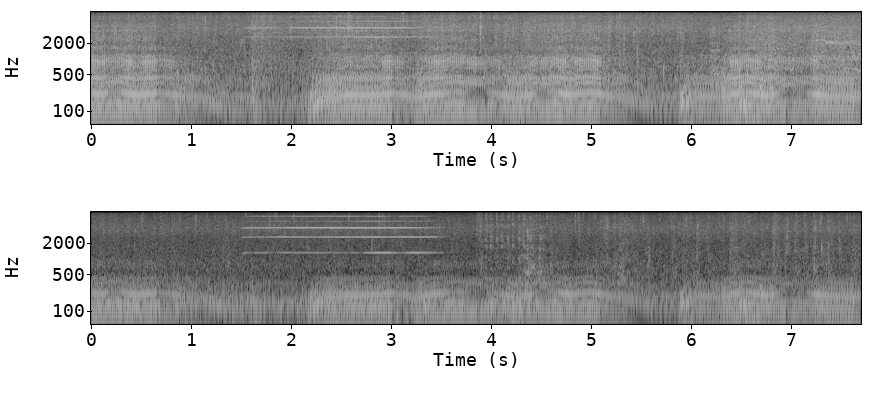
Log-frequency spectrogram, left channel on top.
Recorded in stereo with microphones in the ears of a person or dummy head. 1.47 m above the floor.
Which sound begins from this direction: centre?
A violin, at 1.5 s.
